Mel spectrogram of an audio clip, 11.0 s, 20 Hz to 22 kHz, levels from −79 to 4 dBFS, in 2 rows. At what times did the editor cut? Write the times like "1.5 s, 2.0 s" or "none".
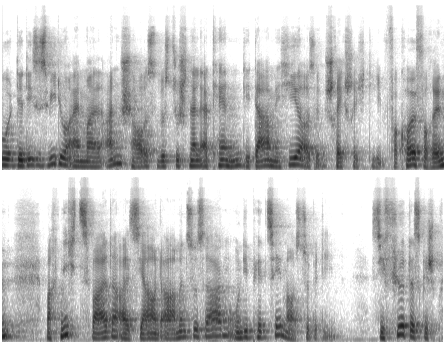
none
